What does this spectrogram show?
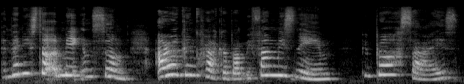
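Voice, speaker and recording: A young woman playing an angry young woman who confronts her ex in a sharp, cutting, indignant way, recorded from a distance. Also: very high-pitched, lively intonation, moderate pace. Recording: distant camera mic.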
